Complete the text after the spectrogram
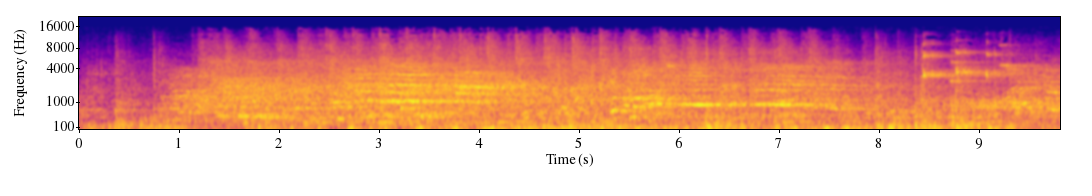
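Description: Young spectators cheer and shout from the side.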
